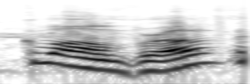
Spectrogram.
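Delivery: mock exasperation. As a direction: plead at the cyclists. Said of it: "I was like".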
